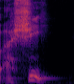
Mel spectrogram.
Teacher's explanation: if we were in Uruguay or Argentina, remember the double L sound is pronounced sh, so allí. But for the rest of the Spanish speakers, allí.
